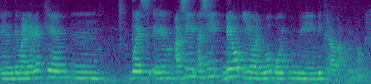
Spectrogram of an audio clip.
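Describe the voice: A woman of medium pitch talks slowly with few pauses, a slightly mellow tone and fairly even intonation, with audible room echo.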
